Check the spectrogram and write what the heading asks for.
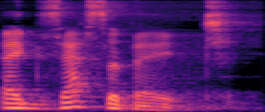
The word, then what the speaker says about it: exacerbate: Our first word is exacerbate. Exacerbate. That is spelled E X A. Exa C E R sir bait. B A T E.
